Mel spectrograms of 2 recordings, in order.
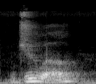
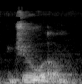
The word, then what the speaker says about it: jewel: you want to get a more um colive pronunciation you can say jeel or duel jeel or duel jeel duel in American English duel and finally Jewel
